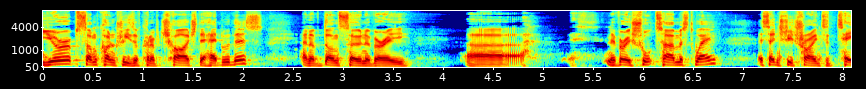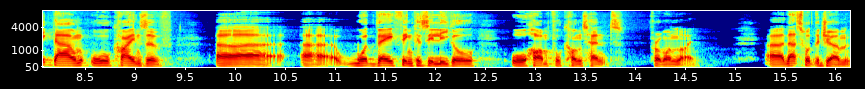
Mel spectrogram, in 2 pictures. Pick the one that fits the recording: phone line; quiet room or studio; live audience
live audience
